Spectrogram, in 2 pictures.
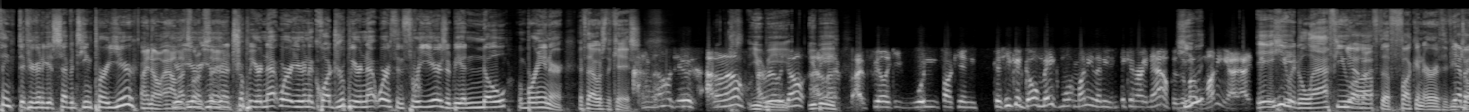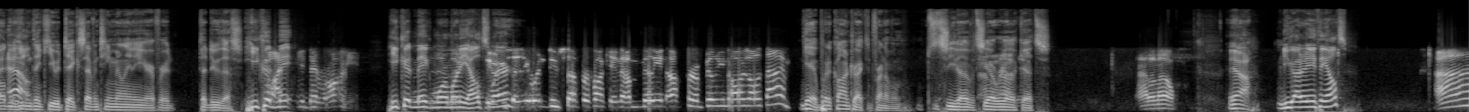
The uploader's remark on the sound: Phone Calls - 42:00 - 58:00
